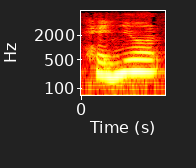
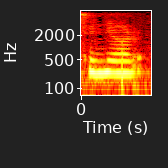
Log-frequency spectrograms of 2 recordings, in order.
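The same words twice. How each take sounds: First: The first consonant is an aspirated h sound. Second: The first consonant is a hissed s sound. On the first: This is the jejeo pronunciation. "la aspiración de la S en posición inicial de sílaba" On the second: This is the standard pronunciation. "en lugar de"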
